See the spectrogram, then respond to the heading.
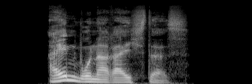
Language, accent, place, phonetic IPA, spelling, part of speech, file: German, Germany, Berlin, [ˈaɪ̯nvoːnɐˌʁaɪ̯çstəs], einwohnerreichstes, adjective, De-einwohnerreichstes.ogg
- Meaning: strong/mixed nominative/accusative neuter singular superlative degree of einwohnerreich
